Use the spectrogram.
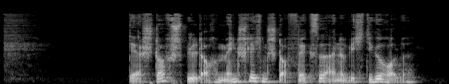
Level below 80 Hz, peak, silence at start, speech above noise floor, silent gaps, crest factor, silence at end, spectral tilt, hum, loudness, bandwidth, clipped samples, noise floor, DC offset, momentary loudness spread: -44 dBFS; -2 dBFS; 0.05 s; 53 dB; none; 16 dB; 0.35 s; -5 dB/octave; none; -18 LUFS; 11.5 kHz; under 0.1%; -70 dBFS; under 0.1%; 6 LU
